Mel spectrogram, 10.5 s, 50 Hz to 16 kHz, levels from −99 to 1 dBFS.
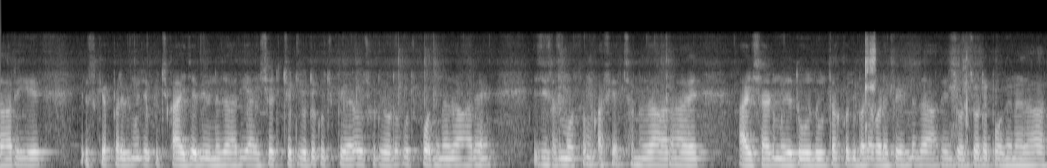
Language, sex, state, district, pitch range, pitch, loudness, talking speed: Hindi, male, Chhattisgarh, Sukma, 135-140 Hz, 140 Hz, -19 LUFS, 270 wpm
